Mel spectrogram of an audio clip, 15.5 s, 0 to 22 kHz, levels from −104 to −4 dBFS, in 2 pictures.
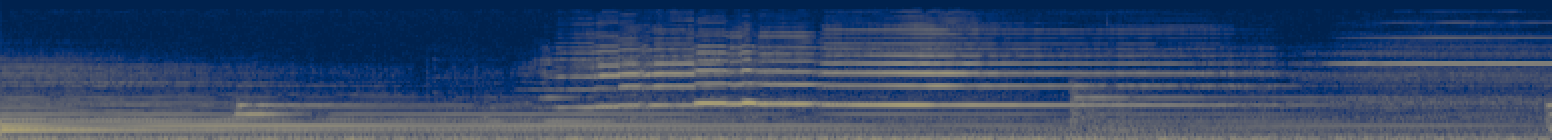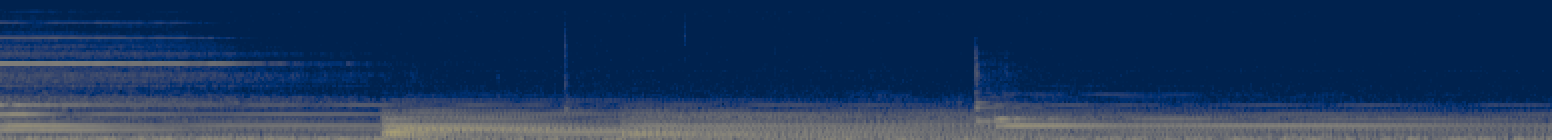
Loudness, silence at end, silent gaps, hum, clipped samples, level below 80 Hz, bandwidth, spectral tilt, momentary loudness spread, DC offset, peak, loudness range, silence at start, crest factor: -47 LUFS; 0 s; none; none; under 0.1%; -58 dBFS; 17 kHz; -4 dB/octave; 19 LU; under 0.1%; -28 dBFS; 14 LU; 0 s; 20 dB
